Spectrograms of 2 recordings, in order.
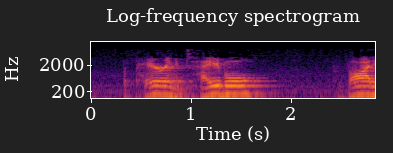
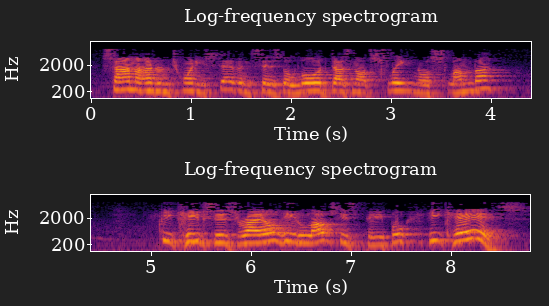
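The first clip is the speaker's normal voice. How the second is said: louder and higher to a peak on "cares"; rising preaching climax; 5 semitones higher, 6 dB louder than usual. Acted. Preacher proclaiming God's care, building to full voice.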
